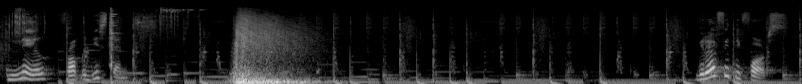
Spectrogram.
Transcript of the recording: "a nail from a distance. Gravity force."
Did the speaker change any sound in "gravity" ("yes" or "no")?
yes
